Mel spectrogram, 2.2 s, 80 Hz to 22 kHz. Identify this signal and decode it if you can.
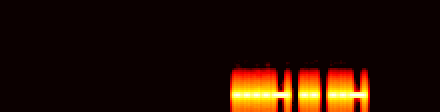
Morse code, heard as a keyed tone, about 50 wpm, 700 Hz. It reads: 4IU
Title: Three Challenging Letter-Number Combinations 50wpm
